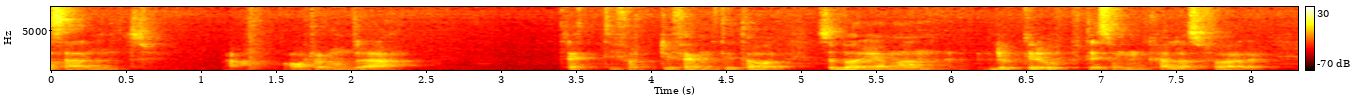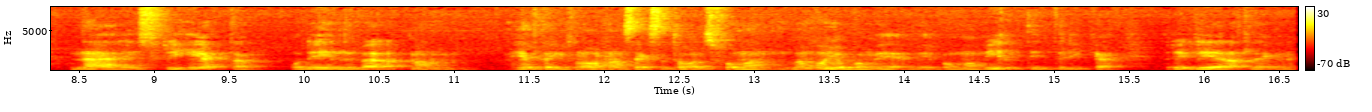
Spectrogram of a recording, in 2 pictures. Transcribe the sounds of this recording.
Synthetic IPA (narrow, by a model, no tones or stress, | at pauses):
ansɛnt̪ | jɑ̰ʔɑ̰ːʈɔnhɵnd̪ɾa̰ | t̪ʰɾɛt̪ːɪfœʈːɪfɛmt̪ɪt̪ʰɑːlsɔbœɾjaɾmanlɵkːəɾʔɵpːd̪ɛsɔmkʰalːasfœ̰ɾ | næːɾɪŋsfɾiːɦeːt̪ʰə̰nɔd̪ɛɪnːəbæːɾa̰t̪ma̰n | ɦeːlt̪ʰɛ̃ŋklt̪fɾɔnɑːʈʰɔnɾasɛkst̪ɪt̪ʰɑːlət̪sɔ̥foːɾmanmanfoːɾjɔbːamɛmɛvamanvɪlːd̪ɛɪnt̪əliːka̰ | ɾɛɡleːɾat̪lɛŋɾə̰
